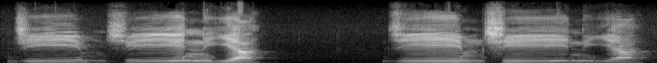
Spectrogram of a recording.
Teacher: জিম শিন ইয়া, আমরা এভাবে বলতে পারি, জিহ্বার মধ্যকান তার বরাবর উপরে তালুর সঙ্গে লাগায়া জিম শিন ইয়া। জিম শিন ইয়া, জিহ্বার মধ্যকান তার বরাবর উপরে তালুর সঙ্গে লাগায়া জিম শিন ইয়া।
